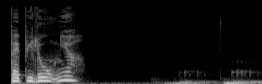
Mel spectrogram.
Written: babylonier

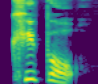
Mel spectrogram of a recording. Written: cyborg

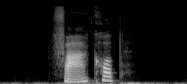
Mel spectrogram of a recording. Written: farkrop

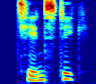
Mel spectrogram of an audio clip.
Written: tændstik

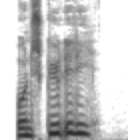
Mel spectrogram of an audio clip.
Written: undskyldelig

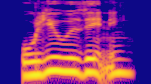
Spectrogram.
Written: olieudvinding

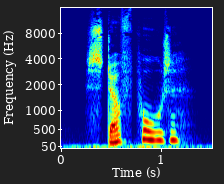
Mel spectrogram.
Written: stofpose

